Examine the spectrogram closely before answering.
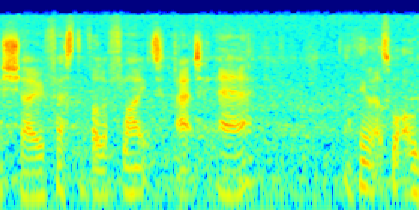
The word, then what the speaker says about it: Ayr: to Scotland starts on Wednesday to cover the air show Festival of flight at air I think that's what I'll go with from now on to spell it out air it's about Ayr Air Show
